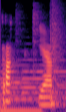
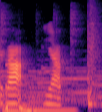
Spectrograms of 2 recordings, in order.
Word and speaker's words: rakyat: Bunyi hamzah ini biasanya huruf K-nya tidak diucapkan secara jelas, seperti kata rakyat, bukan rakyat tapi rakyat.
